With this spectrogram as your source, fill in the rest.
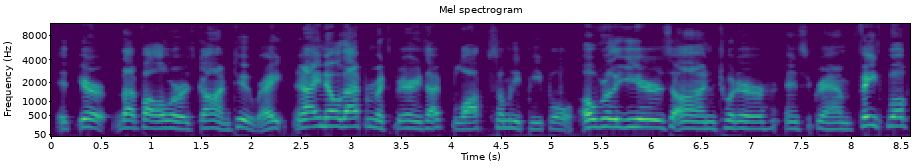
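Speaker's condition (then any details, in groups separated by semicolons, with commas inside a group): No condition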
